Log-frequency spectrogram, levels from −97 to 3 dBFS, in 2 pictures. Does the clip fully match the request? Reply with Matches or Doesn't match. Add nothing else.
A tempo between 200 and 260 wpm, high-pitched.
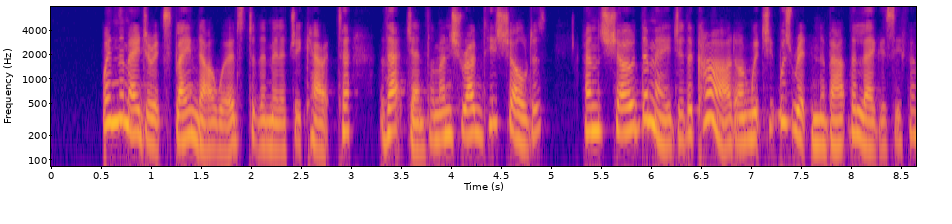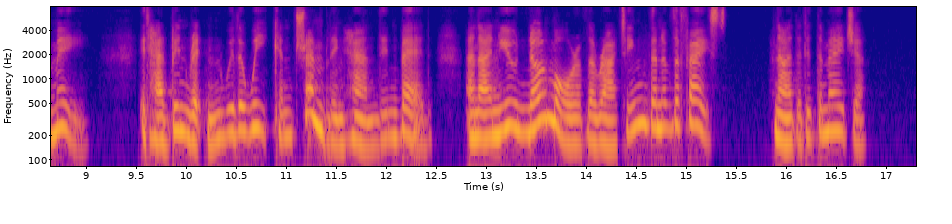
Matches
